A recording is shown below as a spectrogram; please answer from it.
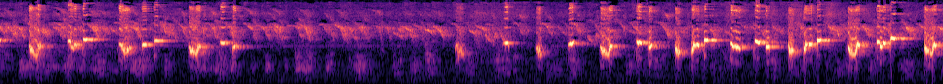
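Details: Sooty-headed bulbul lure calls, played to provoke another bird into singing. Bright, chattering chirps and short slurred whistles repeat rapidly in quick bursts, with a brief lull in the middle before the calling resumes densely.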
